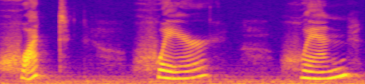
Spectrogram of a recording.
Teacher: for kids you want to pay particular attention to the wh it makes this kind of an Airy like sound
